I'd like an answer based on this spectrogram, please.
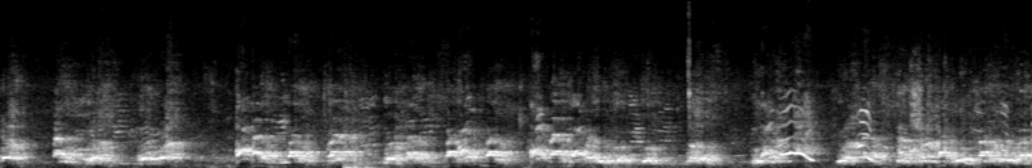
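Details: ['Dogs barking together in quick, overlapping yaps and yips, a continuous busy chorus with brief gaps, plus a few thin whistle-like squeals near the end.']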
